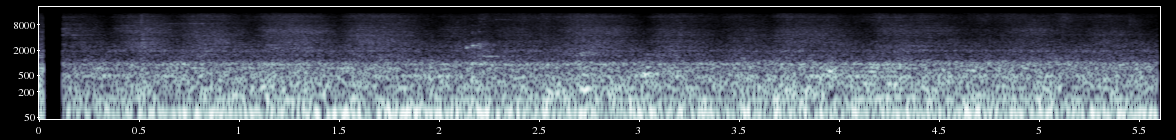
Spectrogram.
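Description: Taiwan Railways local commuter electric train running, heard from inside the passenger car: a steady low rumble of wheels on track with an even hiss above it. The sound cuts out for a split second at the very start.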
